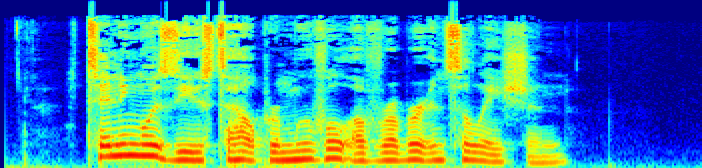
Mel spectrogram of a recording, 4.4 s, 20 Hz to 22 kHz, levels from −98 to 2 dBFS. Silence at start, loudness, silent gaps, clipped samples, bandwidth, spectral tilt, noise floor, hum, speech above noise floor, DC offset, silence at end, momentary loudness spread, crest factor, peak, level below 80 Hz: 0.55 s; -13 LUFS; none; under 0.1%; over 20 kHz; -4 dB/octave; -60 dBFS; none; 46 dB; under 0.1%; 0.85 s; 11 LU; 16 dB; 0 dBFS; -46 dBFS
